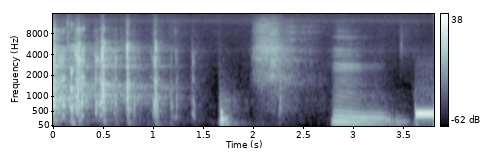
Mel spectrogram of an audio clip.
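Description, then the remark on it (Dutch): People talk briefly, followed by a short hiss, a buzzy harmonic beep, and then the steady, pure hum of a telephone line tone starting abruptly as a call is placed to Judith, the GroenLinks alderman for mobility. “Judith, we bellen je.”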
